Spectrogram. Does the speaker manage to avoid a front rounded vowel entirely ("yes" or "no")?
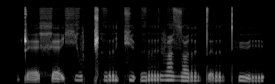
no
